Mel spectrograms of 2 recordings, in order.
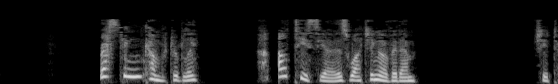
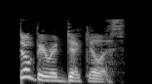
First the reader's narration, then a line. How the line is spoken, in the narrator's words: Fox said harshly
